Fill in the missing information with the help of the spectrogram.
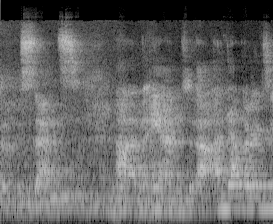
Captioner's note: audience laughing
